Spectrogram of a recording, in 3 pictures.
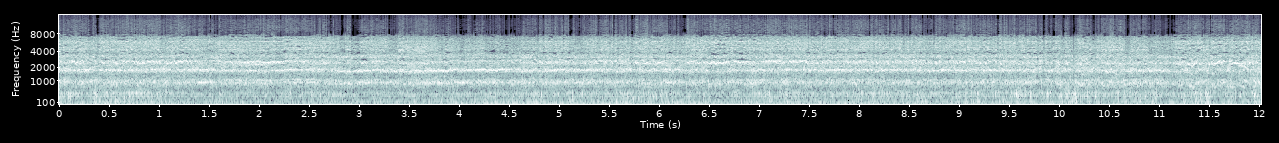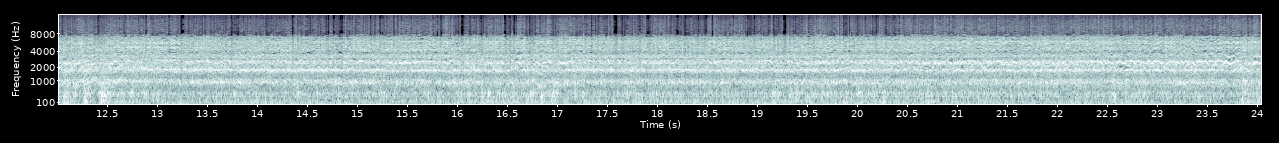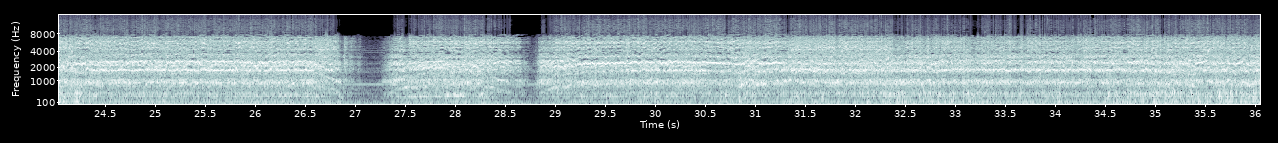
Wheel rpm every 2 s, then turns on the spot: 230, 230, 230, 230, 230, 220, 230, 230, 230, 230, 220, 210, 210, 130, 140, 220, 230, 230.
none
